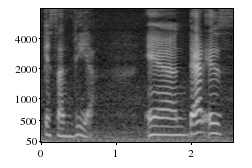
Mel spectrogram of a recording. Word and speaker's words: quesadilla: Okay, when you say the word quesadilla, it's not quesadilla. No, it's quesadilla.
